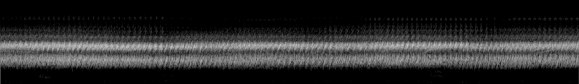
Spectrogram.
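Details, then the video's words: Gray tree frogs in Northwest Wisconsin, early June 2022, mixed with an unidentified second frog species, recorded on paired condenser microphones in ORTF arrangement; a thick, rapidly pulsing trill chorus, steady and unbroken, with slight rises and falls in volume. "Gray Tree Frog Calls"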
